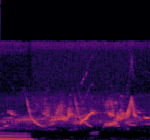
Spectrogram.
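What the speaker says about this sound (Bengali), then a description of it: "ঝাউ গাছের চারদিকে হচ্ছে পাখির কিচিরমিচির ডাক" Birds chirp and tweet in a rapid, high, fluttering chorus in a casuarina grove at Kuakata, heard close and clear after a brief voice at the start.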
